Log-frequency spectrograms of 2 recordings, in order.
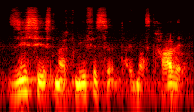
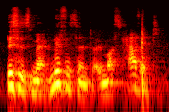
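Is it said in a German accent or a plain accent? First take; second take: German; plain. First: It is said in a German accent. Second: It is said in the speaker's plain accent.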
